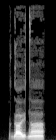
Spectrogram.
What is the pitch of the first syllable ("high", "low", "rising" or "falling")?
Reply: low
